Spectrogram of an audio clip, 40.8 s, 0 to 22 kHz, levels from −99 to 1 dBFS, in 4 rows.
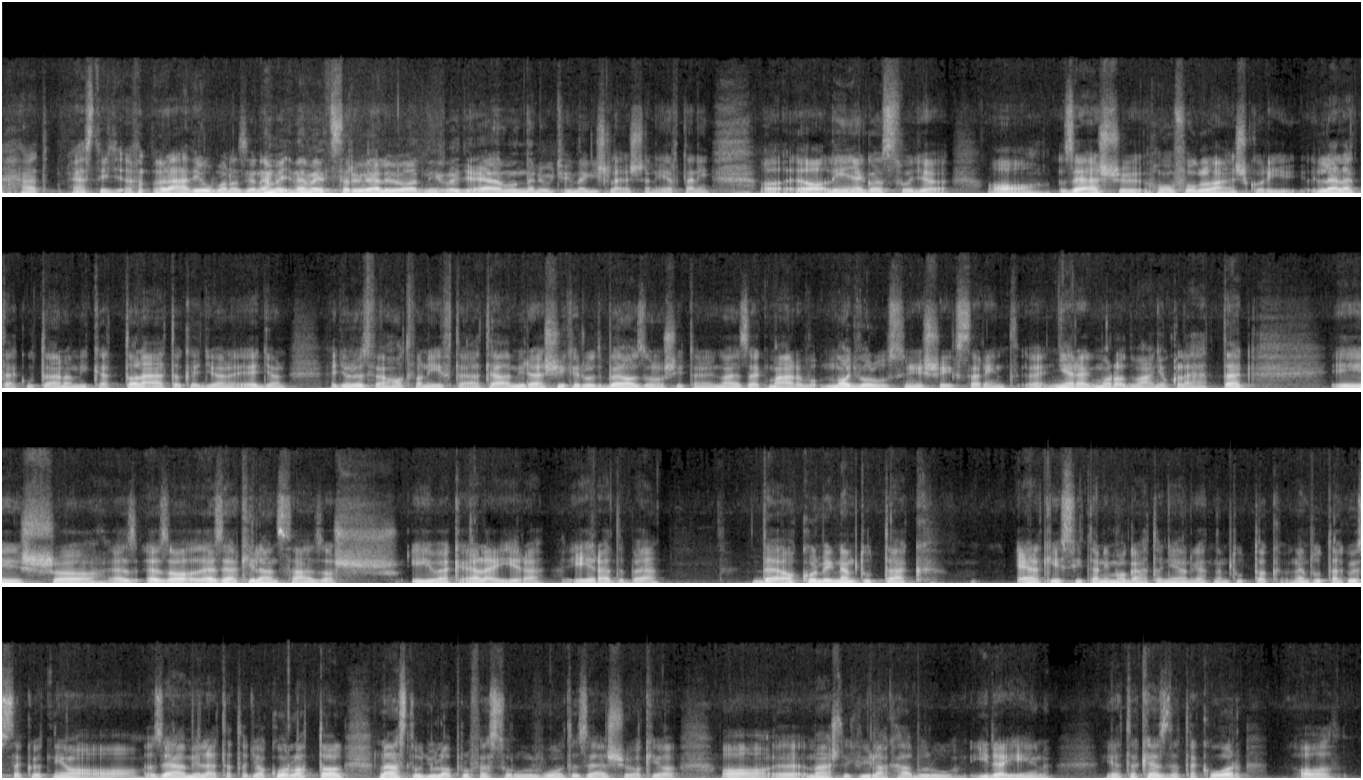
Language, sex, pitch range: Hungarian, male, 100-115 Hz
